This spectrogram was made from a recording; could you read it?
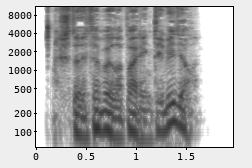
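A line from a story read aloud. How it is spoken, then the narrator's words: Hoarse voice. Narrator (Russian): Спросил он у паренька хрипловатым голосом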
